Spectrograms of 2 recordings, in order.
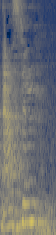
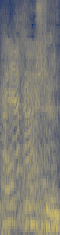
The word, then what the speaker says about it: Ashton: Aston Kutcher? Yeah. Is that how you say his name, Aston? Ashton. Ashton. Okay, I don't want to call him an ass.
